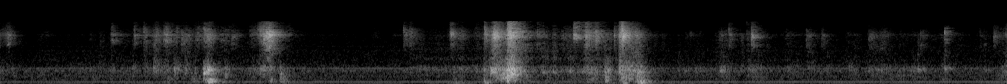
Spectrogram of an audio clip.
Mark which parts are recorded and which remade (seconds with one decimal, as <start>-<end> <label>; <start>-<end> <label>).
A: 0.0-4.1 recorded; 4.1-6.2 remade; 6.2-10.1 recorded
